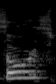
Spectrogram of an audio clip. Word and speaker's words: swords: my porsche she goes swords and you know we know the w is silent it's source for sure and uh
